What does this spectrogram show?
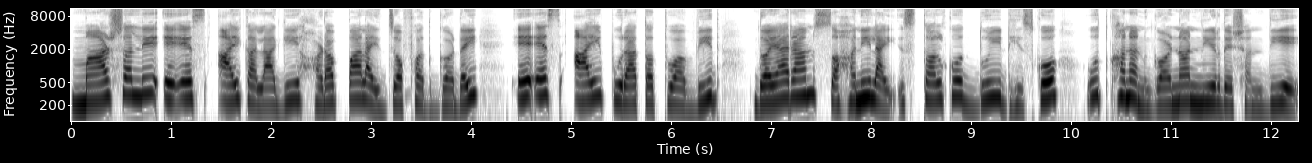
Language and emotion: Nepali, neutral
